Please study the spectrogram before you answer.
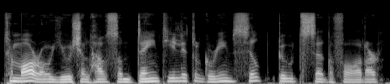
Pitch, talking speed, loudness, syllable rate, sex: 125 Hz, 215 wpm, -16 LUFS, 5.0 syllables/s, male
